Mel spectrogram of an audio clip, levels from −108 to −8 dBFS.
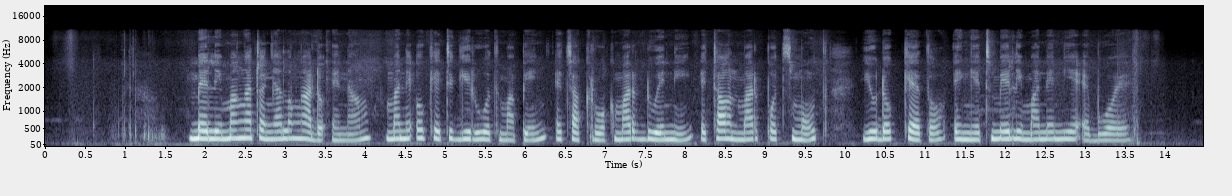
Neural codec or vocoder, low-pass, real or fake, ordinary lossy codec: vocoder, 24 kHz, 100 mel bands, Vocos; 10.8 kHz; fake; none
